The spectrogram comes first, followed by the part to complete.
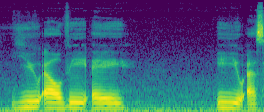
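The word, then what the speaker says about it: Björn Ulvaeus: me say it again Bjorn that may not be you know a perfectly Swedish pronunciation but it is ulva eus I believe with the little umlaut yes that's my best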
